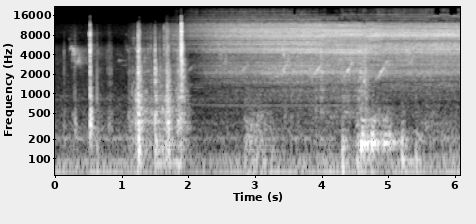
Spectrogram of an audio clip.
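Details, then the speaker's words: Mercedes 600SEL trunk soft-close system: a few clunks as the trunk shuts, then a steady hiss over the pump's run; the soft-close actuator is leaking air badly and needs replacing. "The soft close on the trunk is leaking. The handle is alright, but there is an actuator."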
